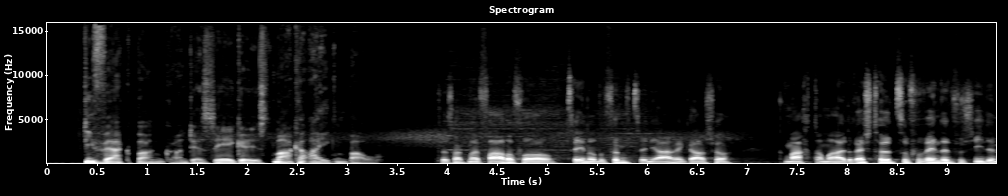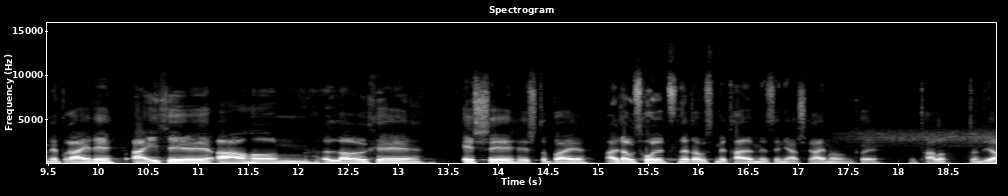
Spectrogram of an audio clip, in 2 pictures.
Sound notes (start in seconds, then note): none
